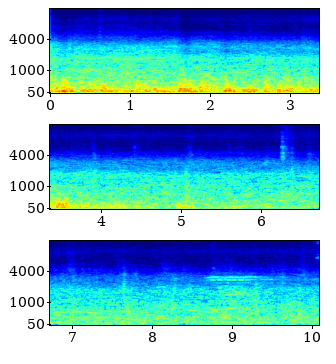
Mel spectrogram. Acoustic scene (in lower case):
street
